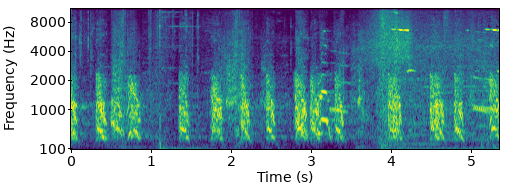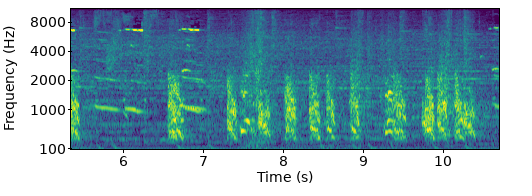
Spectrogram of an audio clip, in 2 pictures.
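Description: Dogs in the Far Cry New Dawn video game bark in a rapid string of short, sharp yips over a low steady rumble, near and fairly loud, going on for about ten seconds.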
